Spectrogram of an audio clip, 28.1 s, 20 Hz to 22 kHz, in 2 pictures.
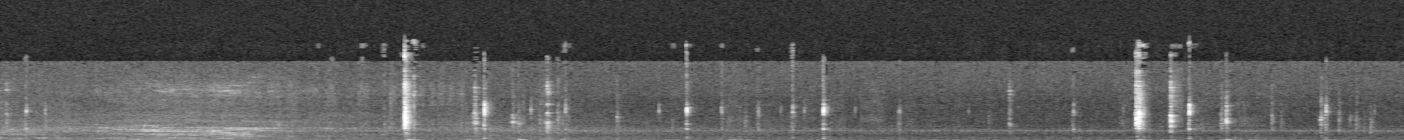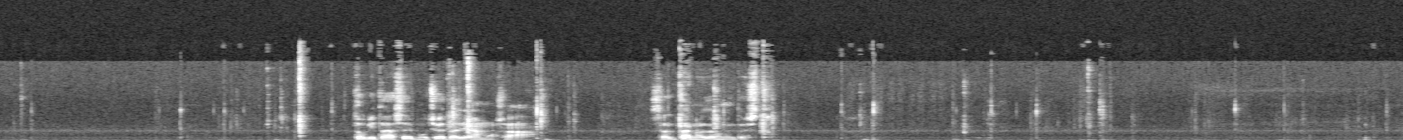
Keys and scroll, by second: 1.3 3, 5.5 s, 7.0-7.7 typing, 13.1 s, 16.8 super+z, 18.5 super+z, 20.5 3, 21.7 3, 24.5-27.5 typing.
